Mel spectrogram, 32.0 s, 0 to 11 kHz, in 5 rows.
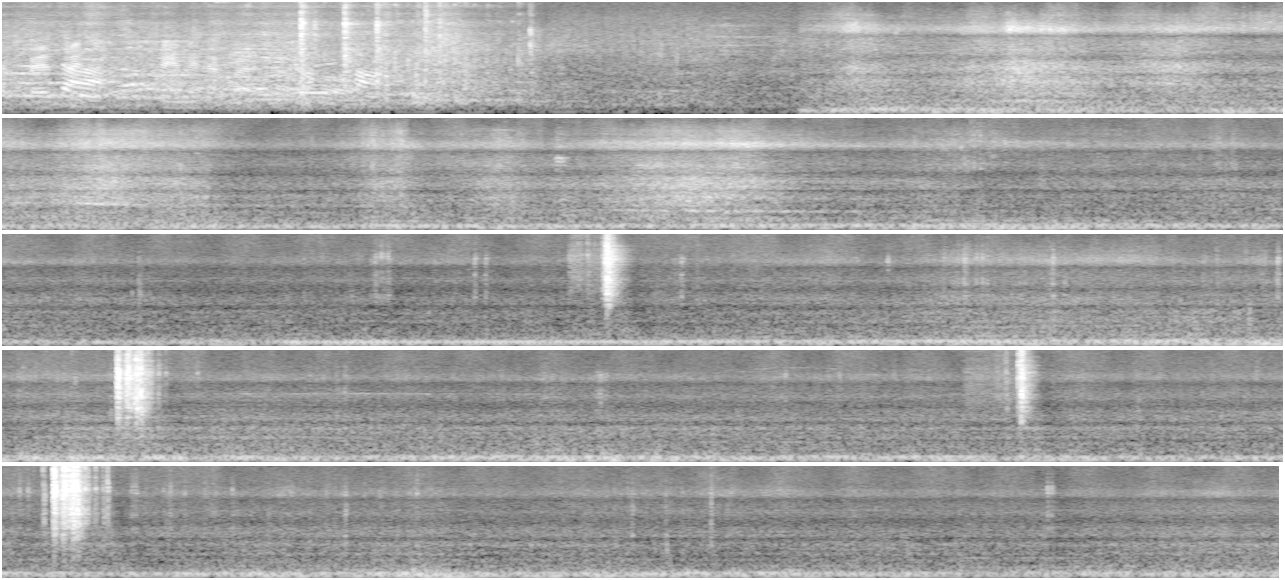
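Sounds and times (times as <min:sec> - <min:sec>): camera shutter clicking: 0:19.8 - 0:20.0, 0:25.8 - 0:26.2.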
